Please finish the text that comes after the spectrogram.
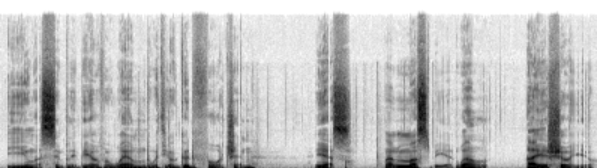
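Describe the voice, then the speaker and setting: A man's voice: extremely low pitch, gravelly, slightly rough, no room sound, heavily acted. A man playing a commanding, seductive demon prince in an ASMR fantasy roleplay, speaking in a silky, formal and flirtatious way. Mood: coaxing, possessive. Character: commanding, seductive male demon prince, doting yet imperious.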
